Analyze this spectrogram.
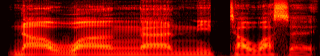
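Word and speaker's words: Nawaqanitawase: Nawanganitawase. Nawanganitawase. It's a fucking pretty good crack, mate. Because Q's are pronounced like NG in Fijian, I believe.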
